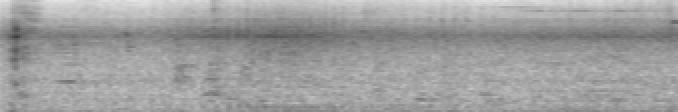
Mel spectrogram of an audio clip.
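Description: City street noise: a steady traffic hum with voices in the background, and one sharp knock just at the start.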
